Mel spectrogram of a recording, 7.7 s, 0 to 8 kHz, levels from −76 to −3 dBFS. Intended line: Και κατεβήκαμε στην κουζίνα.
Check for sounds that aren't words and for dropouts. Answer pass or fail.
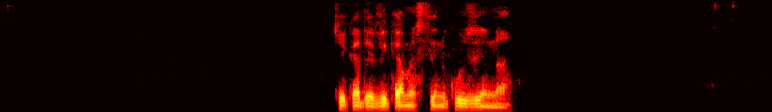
pass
